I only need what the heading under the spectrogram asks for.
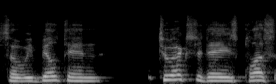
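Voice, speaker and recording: This man's voice sits fairly high. He speaks fairly slowly with fairly even intonation. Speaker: school board member reporting on teacher contract negotiations. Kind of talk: meeting report. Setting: video call, audio only.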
